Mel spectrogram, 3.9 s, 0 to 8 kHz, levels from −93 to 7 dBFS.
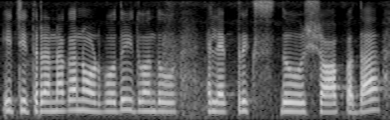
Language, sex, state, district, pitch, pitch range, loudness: Kannada, female, Karnataka, Bidar, 230 Hz, 225-245 Hz, -15 LUFS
